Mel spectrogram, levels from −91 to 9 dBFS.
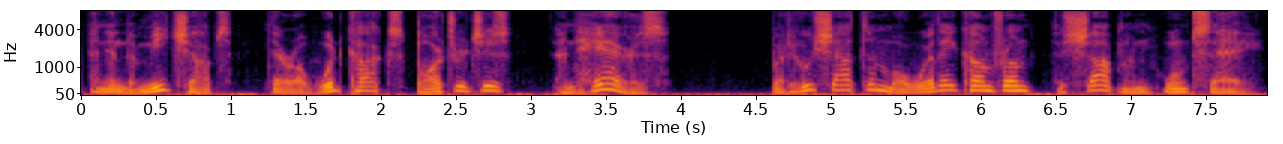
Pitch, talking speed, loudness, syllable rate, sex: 125 Hz, 180 wpm, -18 LUFS, 4.9 syllables/s, male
